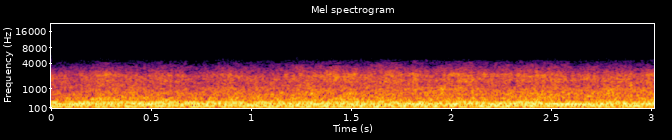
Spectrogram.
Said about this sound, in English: this roar that you're hearing is absolutely overwhelming. They're just about to tap this BOF.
